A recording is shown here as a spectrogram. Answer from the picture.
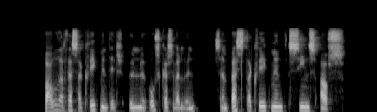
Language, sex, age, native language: Icelandic, male, 20-29, Icelandic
